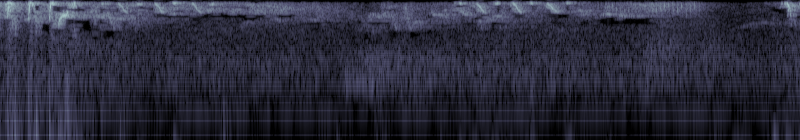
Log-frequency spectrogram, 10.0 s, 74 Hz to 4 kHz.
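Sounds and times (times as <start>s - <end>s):
Eurasian wren Troglodytes troglodytes singing sharp high notes and twittering trills: 0.0s - 8.8s, 9.6s - 10.0s.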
